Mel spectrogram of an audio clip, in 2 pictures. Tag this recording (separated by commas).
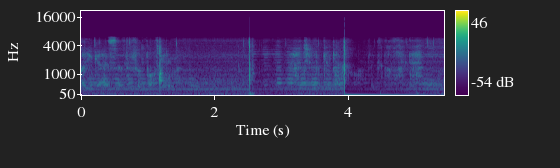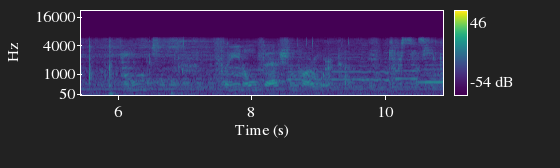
Speech, Music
